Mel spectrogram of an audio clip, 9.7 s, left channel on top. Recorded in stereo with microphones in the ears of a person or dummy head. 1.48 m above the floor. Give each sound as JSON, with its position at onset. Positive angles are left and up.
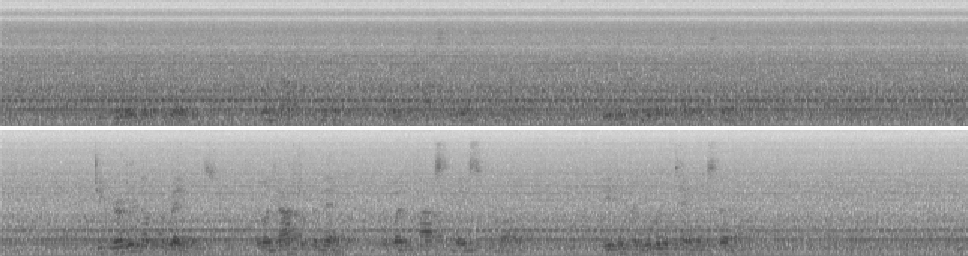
{"t": 0.9, "sound": "a man speaking", "side_deg": -60, "distance_m": 3.0}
